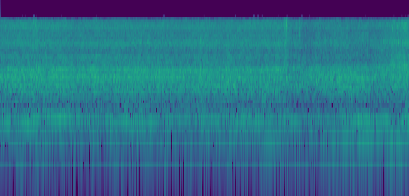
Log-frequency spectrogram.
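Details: Honeybees from a beekeeper's own hives, a thick, even buzz of many wingbeats holding steady throughout, low tonal bands under a rushing high hiss.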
